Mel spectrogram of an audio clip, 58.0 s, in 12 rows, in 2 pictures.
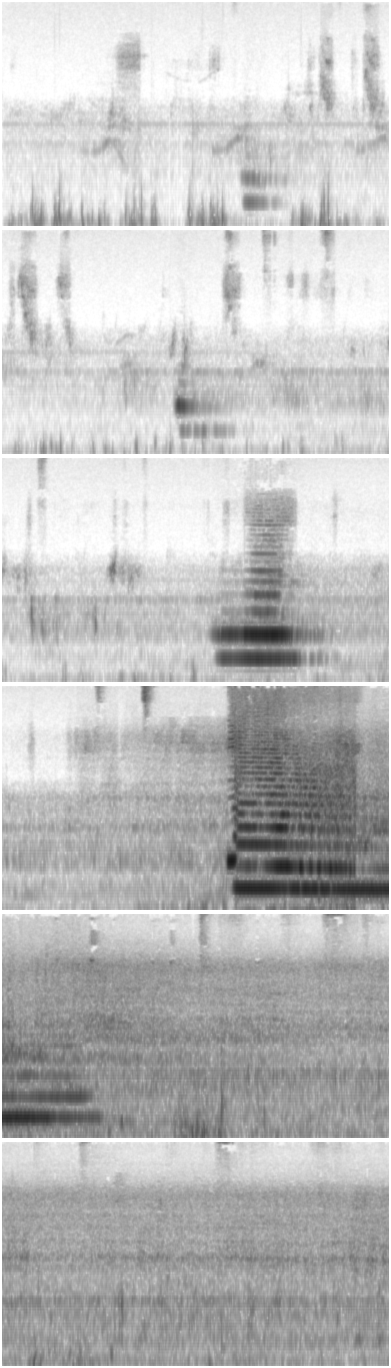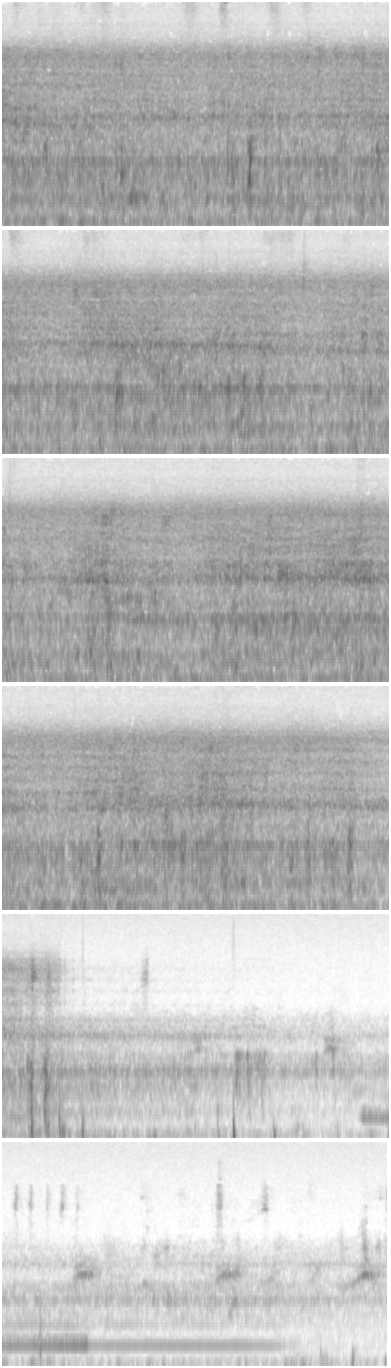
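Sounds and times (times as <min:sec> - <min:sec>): train horn blast: 0:03.0 - 0:03.6, 0:07.0 - 0:07.8, 0:12.2 - 0:14.0, 0:14.8 - 0:21.0, 0:52.8 - 0:56.8
train wheels rumbling on rails: 0:08.4 - 0:54.3
train knocks: 0:12.2 - 0:49.5.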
